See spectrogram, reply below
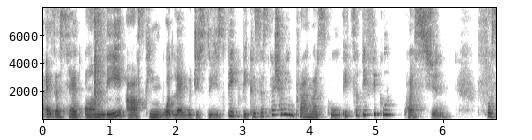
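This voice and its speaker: A middle-aged woman with an Italian accent, a native Italian speaker, giving a webinar presentation in a halting way with many fillers and restarts. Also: mid-range voice, a little mellow. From Italy. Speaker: language education presenter.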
